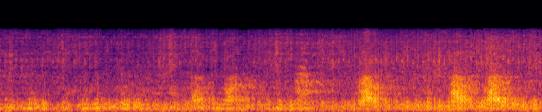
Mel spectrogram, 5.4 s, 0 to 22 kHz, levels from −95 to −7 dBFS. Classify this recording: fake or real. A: fake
